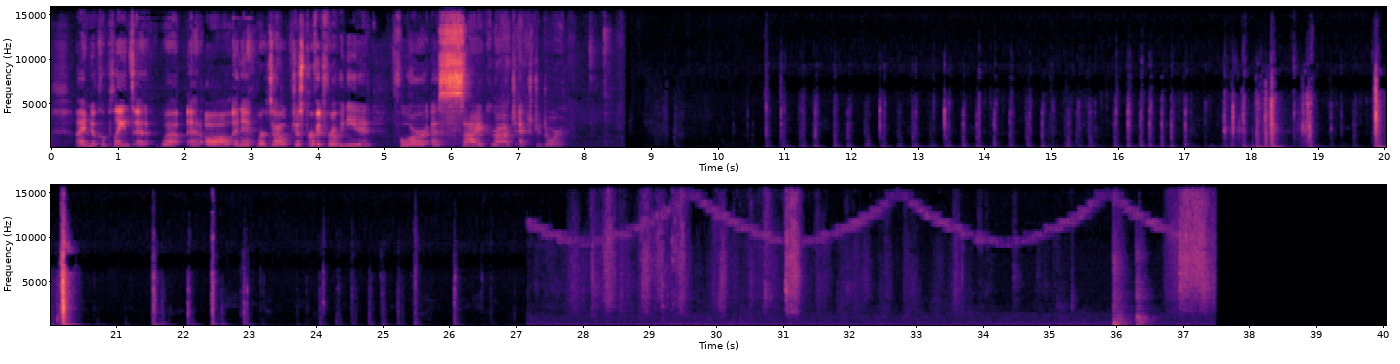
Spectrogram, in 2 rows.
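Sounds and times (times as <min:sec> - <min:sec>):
heavy door thuds: 0:19.9 - 0:20.7.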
